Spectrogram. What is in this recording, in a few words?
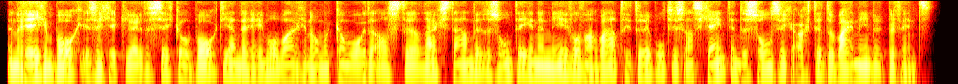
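speaker, American English; piper-voices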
